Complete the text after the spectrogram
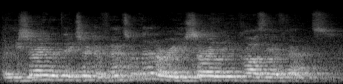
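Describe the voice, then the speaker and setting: A fairly high-pitched man delivers a sermon from a church pulpit, talking in a conversational way and often checking in with the congregation through quick questions. His voice is picked up from a distance in a big reverberant room, with a faint hiss behind it. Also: a little mellow. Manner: conversational preaching with frequent rhetorical questions to the congregation. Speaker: pastor. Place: church sanctuary. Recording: echoey hall, distant mic, faint noise.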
